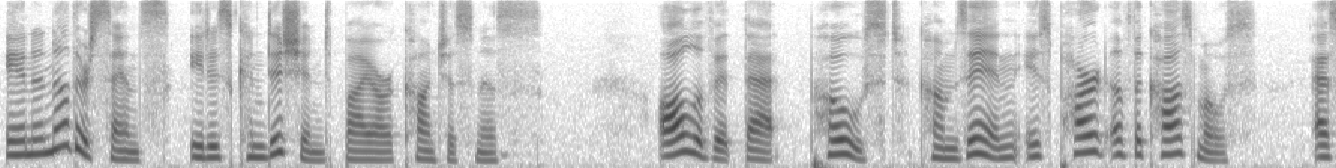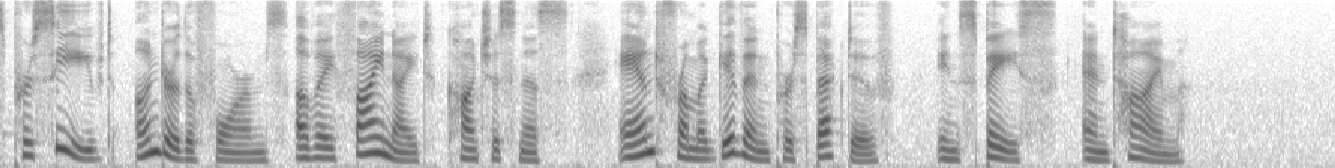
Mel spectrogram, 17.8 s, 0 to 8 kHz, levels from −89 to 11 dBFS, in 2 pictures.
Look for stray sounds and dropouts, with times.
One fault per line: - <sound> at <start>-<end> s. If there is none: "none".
none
